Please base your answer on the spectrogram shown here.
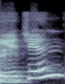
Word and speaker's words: entheogen: First of all, tell me, how do I pronounce this word? So the word, entheogens?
